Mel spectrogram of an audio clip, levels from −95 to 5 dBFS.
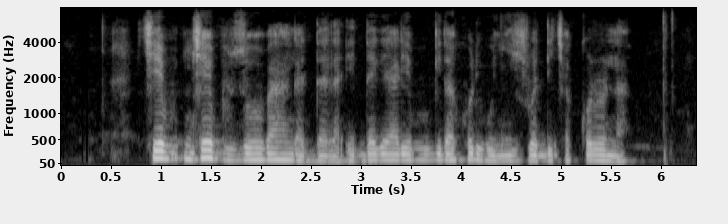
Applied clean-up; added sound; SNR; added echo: none; none; none; none.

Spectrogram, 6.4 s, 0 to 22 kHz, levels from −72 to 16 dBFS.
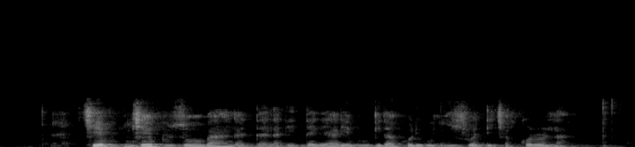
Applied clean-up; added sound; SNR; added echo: none; none; none; reverberation time 0.4 s.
